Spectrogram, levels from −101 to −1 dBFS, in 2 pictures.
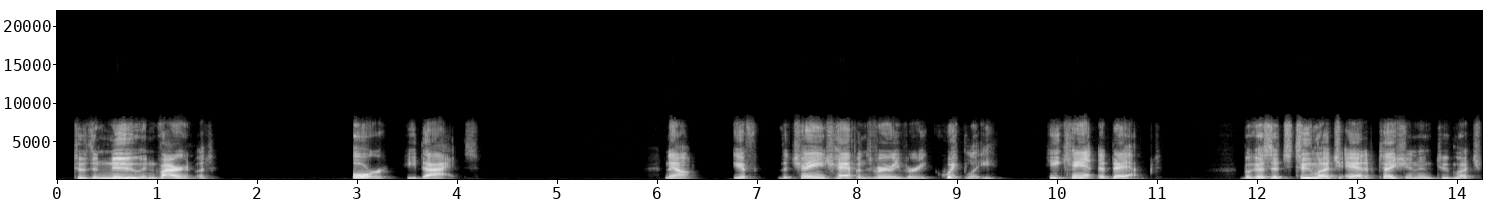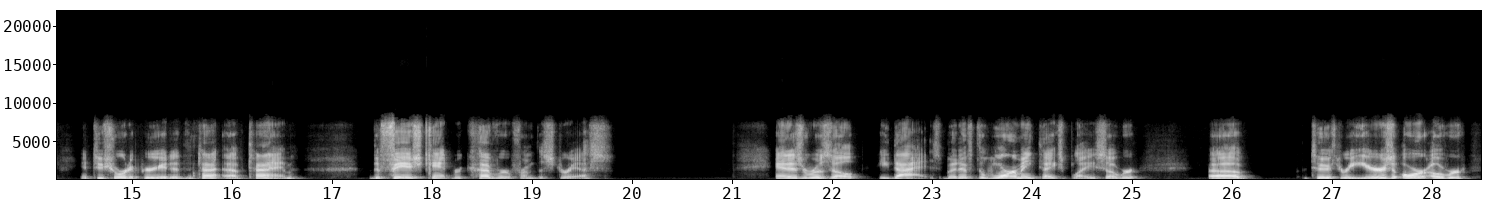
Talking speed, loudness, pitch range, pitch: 135 wpm, -18 LUFS, 80-115 Hz, 100 Hz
